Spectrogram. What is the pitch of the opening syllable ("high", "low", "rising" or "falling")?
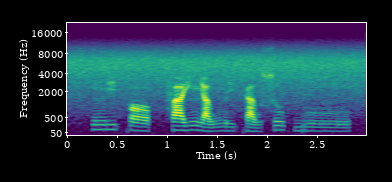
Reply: rising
